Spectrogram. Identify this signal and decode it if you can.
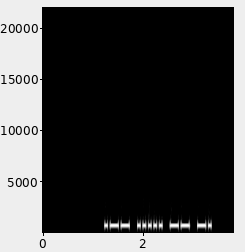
Morse code, heard as a keyed tone, about 22 wpm, 700 Hz. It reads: W5MN
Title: USA Call Signs - 4 Characters - 4x Character Spacing - 22wpm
